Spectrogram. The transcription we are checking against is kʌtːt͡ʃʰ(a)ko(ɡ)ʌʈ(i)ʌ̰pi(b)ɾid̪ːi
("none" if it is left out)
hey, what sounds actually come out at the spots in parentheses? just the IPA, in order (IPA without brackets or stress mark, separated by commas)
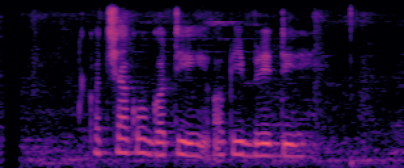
a, ɡ, i, b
